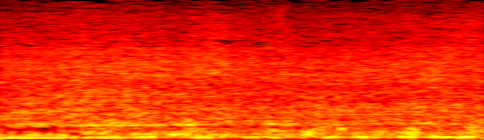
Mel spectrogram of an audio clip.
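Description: A jeep's engine and body running with a steady low rumble while driving along a rough dirt track, heard from inside the vehicle.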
